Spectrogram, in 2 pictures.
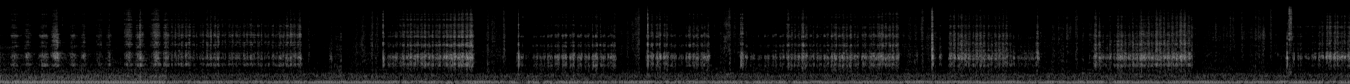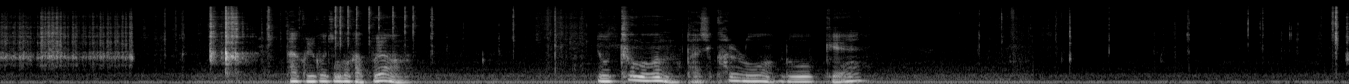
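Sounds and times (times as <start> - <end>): metal putty knife scraping: 0.0 - 12.0.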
